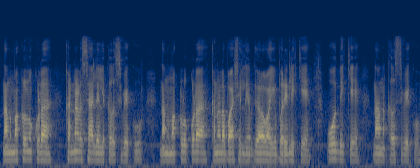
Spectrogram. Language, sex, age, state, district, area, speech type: Kannada, male, 45-60, Karnataka, Gadag, rural, spontaneous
